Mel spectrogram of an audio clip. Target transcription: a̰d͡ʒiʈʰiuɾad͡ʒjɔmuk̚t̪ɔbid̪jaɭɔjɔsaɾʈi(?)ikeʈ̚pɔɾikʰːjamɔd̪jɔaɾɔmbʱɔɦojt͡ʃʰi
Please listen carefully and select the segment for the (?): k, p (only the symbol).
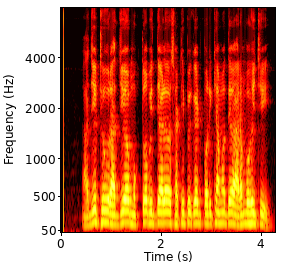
p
